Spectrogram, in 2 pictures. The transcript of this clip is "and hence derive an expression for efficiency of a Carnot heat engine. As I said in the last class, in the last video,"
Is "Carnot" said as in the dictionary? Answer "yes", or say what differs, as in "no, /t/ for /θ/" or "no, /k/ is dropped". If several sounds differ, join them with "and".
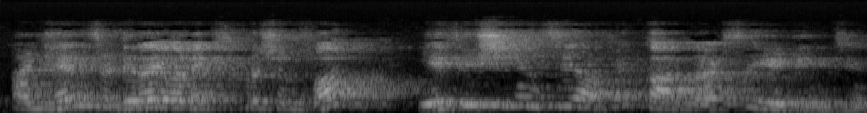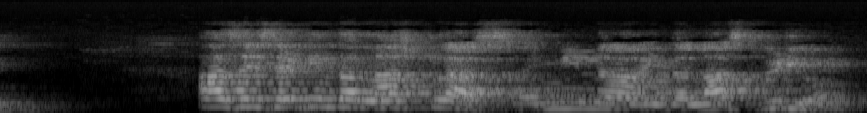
yes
